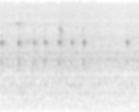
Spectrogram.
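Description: Faint on-screen keyboard clicks from a smartphone as someone types: quick, irregular taps, about seven in the first second and a quarter, a short pause, then one more near the end.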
